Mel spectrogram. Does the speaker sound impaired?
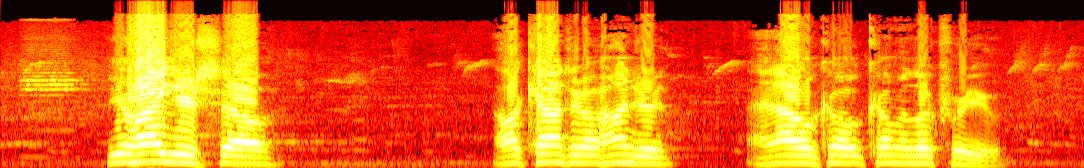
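Yes: deafness; self-reported; fluent spoken lecture, reads translations aloud, relies on audience feedback for volume.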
